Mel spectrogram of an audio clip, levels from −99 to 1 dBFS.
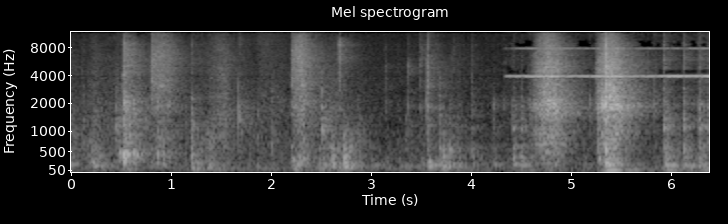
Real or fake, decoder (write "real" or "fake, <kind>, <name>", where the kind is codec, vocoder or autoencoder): fake, vocoder, BigVGAN v2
